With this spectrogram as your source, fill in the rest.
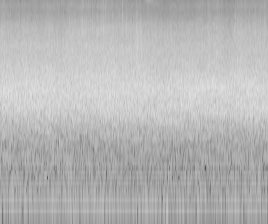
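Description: Traffic rushes steadily along a nearby highway.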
